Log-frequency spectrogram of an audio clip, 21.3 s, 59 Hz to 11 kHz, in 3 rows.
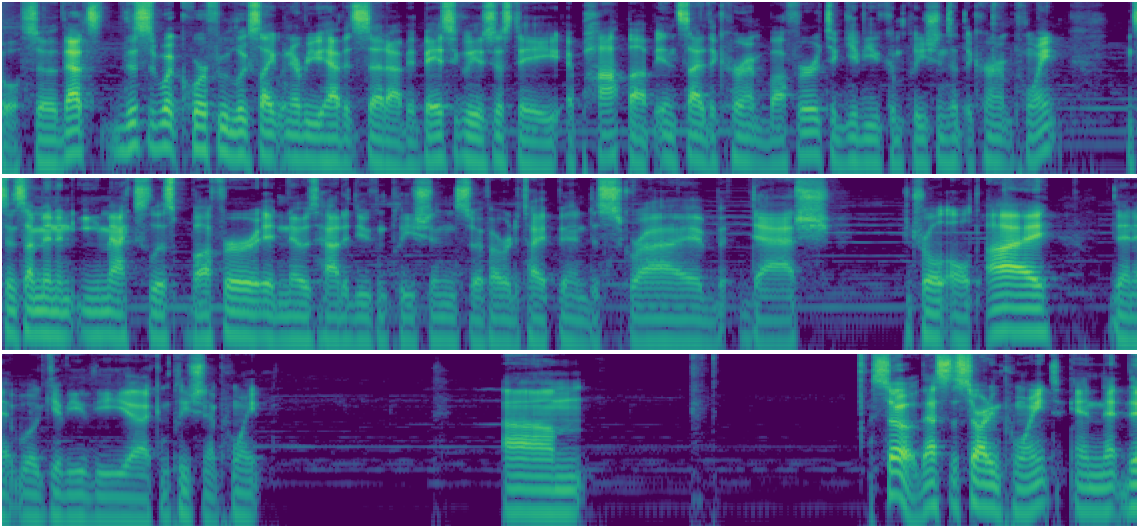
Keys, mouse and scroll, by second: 1.0 Down, 1.8 Down, 1.9 Down, 2.2 Down, 2.4 Down, 2.7 Down, 3.1 Down, 4.0 Down, 4.3 Down, 4.5 Down, 4.7 Down, 4.9 Down, 5.2 Up, 5.4 Up, 5.6 Up, 5.7 Up, 5.9 Up, 6.2 Escape, 6.6 Escape, 6.8-12.3 typing, 7.2 Escape, 13.3 ctrl+alt+i, 18.4 Escape, 19.1 ctrl+g, 20.4-21.2 typing.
